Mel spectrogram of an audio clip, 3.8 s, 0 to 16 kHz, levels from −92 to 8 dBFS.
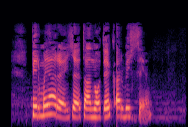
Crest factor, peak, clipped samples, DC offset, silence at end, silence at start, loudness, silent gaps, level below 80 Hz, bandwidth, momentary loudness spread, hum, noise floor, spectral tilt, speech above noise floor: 18 dB; 0 dBFS; under 0.1%; under 0.1%; 0.75 s; 0.65 s; -16 LUFS; none; -74 dBFS; 8.8 kHz; 12 LU; none; -53 dBFS; -4.5 dB/octave; 37 dB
